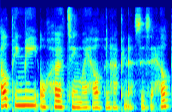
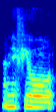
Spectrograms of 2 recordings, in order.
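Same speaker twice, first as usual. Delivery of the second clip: soft, unhurried meditation voice with long pauses; guided meditation; 9 dB quieter than usual. Real, not acted. Yoga teacher settling students onto their bolsters, soft guided meditation. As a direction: ease them gently into stillness, growing quieter.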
